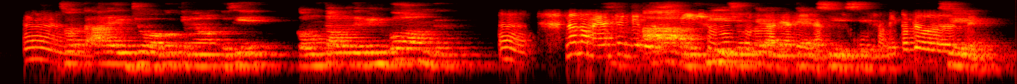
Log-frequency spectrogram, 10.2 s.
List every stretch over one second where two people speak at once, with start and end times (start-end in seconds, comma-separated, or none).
6.4-8.8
